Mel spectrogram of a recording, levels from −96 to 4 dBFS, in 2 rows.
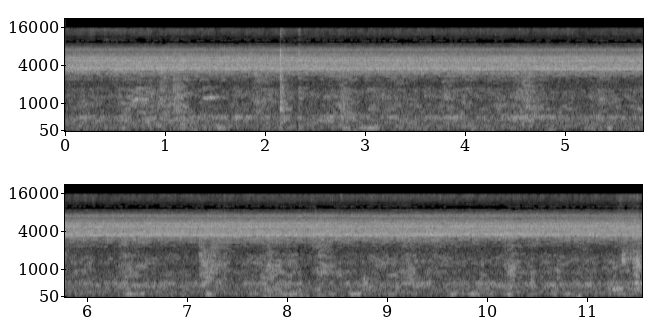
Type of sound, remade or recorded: recorded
